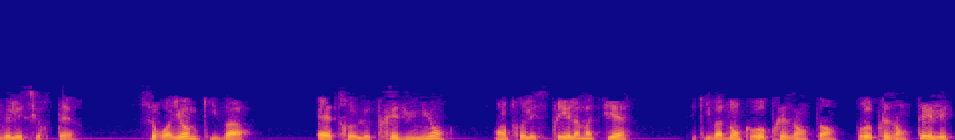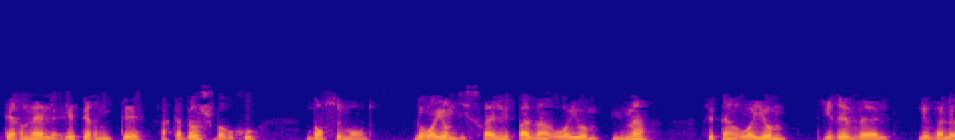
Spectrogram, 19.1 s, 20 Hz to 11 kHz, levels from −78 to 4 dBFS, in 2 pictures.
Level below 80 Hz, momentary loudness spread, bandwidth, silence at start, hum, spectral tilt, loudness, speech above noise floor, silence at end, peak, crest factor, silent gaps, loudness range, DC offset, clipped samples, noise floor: -50 dBFS; 10 LU; 4.1 kHz; 0 s; none; -13 dB/octave; -18 LUFS; 47 dB; 0 s; 0 dBFS; 18 dB; none; 2 LU; under 0.1%; under 0.1%; -63 dBFS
